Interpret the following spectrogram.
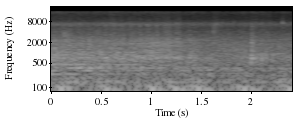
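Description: Electric domestic sewing machine stitching, heard faintly as a steady, even mechanical clatter.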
